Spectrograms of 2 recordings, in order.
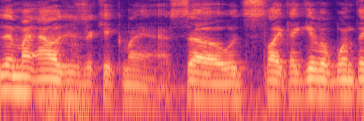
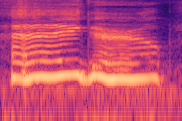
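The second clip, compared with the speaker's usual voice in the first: put-on much higher, girly "Hey, girl"; sassy hey girl; 12 semitones higher than usual. Streamer greets Lady Pool Panda in a high sassy voice. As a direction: squeal it like a best friend.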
